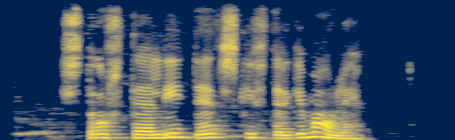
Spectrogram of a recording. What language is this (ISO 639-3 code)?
isl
